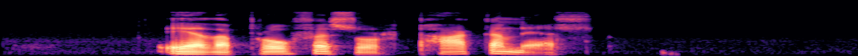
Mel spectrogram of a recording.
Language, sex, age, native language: Icelandic, male, 30-39, Icelandic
